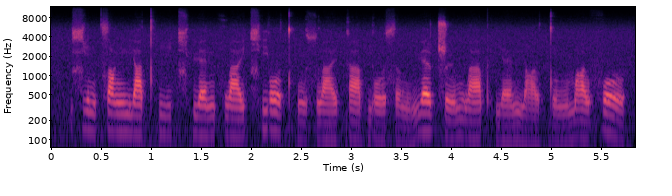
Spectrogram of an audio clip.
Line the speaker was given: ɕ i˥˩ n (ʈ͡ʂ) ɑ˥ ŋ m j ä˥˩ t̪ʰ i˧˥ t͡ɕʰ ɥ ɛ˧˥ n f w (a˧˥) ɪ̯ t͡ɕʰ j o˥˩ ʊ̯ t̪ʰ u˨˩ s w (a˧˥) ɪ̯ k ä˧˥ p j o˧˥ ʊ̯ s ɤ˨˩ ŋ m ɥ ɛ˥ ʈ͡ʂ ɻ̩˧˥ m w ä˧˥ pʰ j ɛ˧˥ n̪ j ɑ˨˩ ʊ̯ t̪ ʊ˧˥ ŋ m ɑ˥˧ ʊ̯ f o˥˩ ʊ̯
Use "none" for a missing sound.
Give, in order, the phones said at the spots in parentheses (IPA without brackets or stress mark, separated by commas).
t͡s, a˧˥, a˧˥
